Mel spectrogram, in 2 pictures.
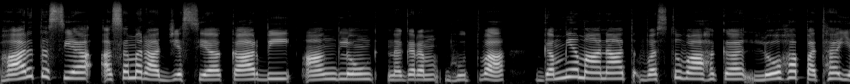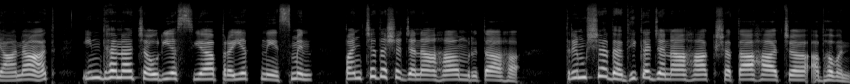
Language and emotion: Sanskrit, neutral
